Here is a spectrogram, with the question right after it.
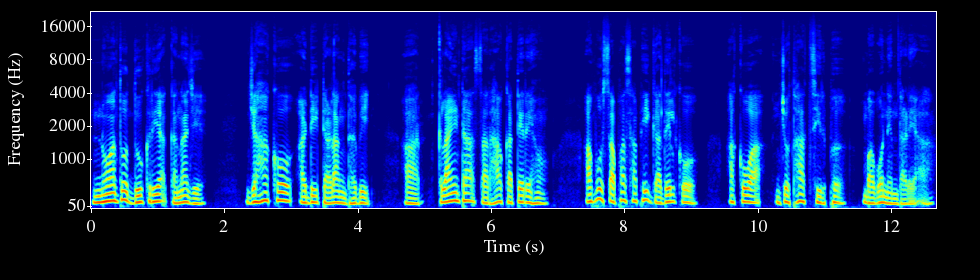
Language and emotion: Santali, sad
